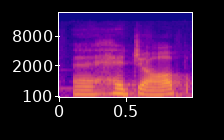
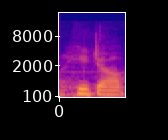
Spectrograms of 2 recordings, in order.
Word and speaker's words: hijab: And in the case of women, the compulsory or obligatory hijab, or hijab as the Arabic pronunciation goes, and it means the overall rules about how you cover your whole body, not just hair, exacerbates the situation.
